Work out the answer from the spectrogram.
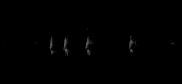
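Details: Blue-tailed bee-eater giving four short, burry chirps in under two seconds, with a steady high insect drone behind.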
